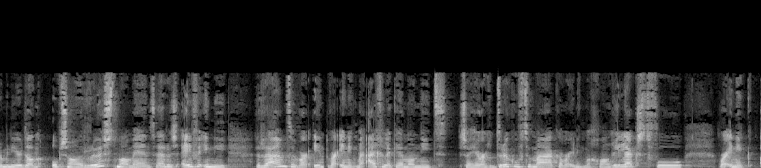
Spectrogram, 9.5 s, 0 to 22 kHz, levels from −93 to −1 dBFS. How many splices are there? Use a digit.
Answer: 1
